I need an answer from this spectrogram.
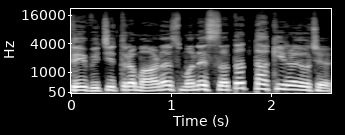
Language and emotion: Gujarati, fearful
